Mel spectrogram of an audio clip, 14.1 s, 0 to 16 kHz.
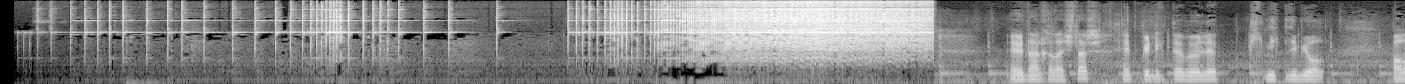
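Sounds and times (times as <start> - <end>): bell-like ticks with ringing tone: 0.2 - 9.4.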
